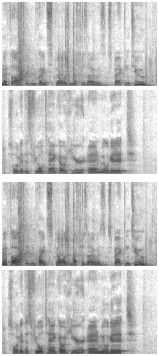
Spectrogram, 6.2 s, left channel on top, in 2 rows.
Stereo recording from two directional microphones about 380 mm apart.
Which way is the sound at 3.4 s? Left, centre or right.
Centre.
